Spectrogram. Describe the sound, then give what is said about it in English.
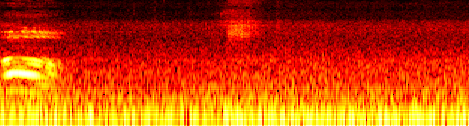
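A heavy truck rumbles past, its low engine drone steady throughout, with a brief descending squeal at the start and a short burst of air-brake hiss midway. “Okay, truck. Slide on by you.”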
